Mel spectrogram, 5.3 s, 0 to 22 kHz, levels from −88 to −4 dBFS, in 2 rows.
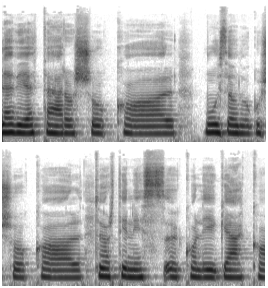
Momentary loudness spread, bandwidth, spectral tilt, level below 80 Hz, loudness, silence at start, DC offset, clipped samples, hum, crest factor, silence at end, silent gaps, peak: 6 LU; 19 kHz; -5 dB/octave; -52 dBFS; -20 LUFS; 0 s; under 0.1%; under 0.1%; none; 14 dB; 0 s; none; -4 dBFS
